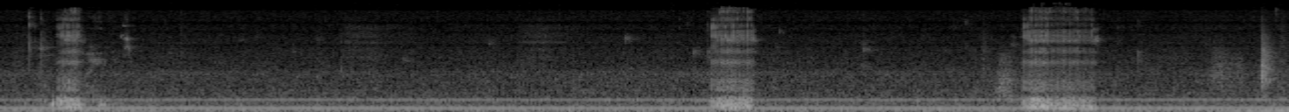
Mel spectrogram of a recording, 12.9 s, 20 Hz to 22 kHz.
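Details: 4-month-old puppy asleep on a couch: three short, rough, low snorting breaths over a steady low hum, spaced several seconds apart; puppy snoring.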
